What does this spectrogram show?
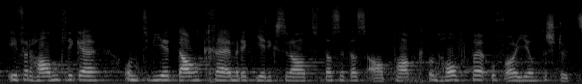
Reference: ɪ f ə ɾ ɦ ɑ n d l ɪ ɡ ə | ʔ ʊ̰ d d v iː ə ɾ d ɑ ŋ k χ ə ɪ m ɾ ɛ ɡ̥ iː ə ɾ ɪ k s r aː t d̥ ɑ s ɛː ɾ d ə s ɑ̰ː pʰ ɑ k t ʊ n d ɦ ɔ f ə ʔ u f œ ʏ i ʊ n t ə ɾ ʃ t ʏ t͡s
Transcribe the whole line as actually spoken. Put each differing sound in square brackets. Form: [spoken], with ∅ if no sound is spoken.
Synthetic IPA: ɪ f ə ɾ ɦ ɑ n d l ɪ ɡ ə | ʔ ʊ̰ [n] d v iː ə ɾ d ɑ ŋ k χ ə ɪ m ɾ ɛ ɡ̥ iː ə ɾ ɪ k s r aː t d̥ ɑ s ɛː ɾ d [ɑ] s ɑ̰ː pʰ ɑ k t ʊ n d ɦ ɔ f ə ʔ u f œ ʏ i ʊ n t ə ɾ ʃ t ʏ t͡s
